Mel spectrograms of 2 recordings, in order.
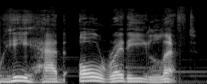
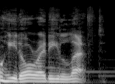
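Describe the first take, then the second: First: The word had is said in full. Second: The word had is contracted onto he. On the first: The speaker is emphasizing something or is annoyed. "usually people don't say he had already left unless you're stressing something out" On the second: It is a neutral conversational statement. "You usually use it in contracted form"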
